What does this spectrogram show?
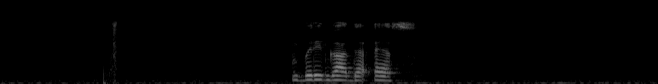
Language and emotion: Russian, neutral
